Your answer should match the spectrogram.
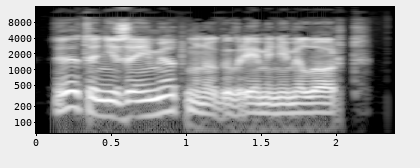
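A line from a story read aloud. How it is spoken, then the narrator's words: Plain. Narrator (Russian): ответил тот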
